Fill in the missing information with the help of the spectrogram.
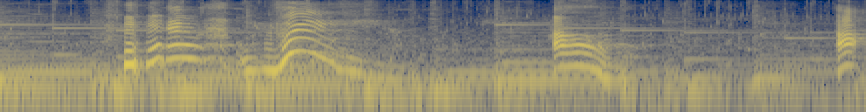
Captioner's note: laughing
